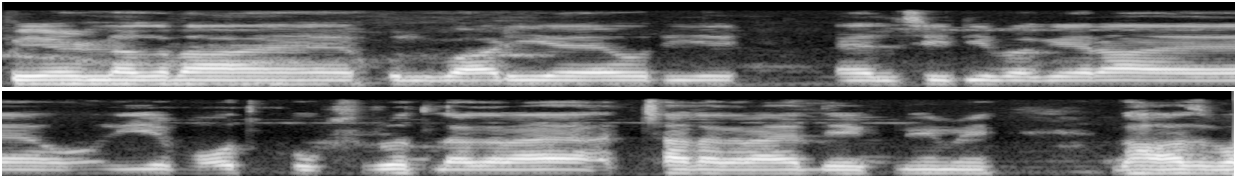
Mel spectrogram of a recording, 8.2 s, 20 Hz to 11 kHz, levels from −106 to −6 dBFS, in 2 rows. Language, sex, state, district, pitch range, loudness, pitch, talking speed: Hindi, male, Uttar Pradesh, Jyotiba Phule Nagar, 140-150 Hz, -17 LUFS, 145 Hz, 190 wpm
